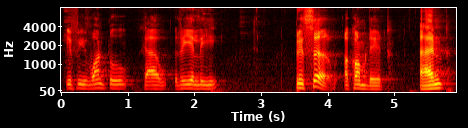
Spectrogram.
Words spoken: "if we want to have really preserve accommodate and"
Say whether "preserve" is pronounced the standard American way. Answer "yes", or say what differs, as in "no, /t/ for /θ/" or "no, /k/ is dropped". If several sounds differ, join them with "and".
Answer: no, /s/ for /z/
